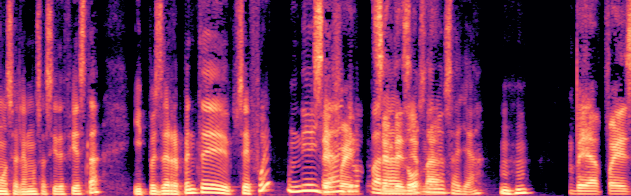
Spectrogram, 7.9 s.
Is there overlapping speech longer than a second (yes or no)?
yes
